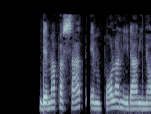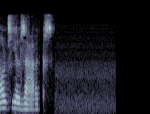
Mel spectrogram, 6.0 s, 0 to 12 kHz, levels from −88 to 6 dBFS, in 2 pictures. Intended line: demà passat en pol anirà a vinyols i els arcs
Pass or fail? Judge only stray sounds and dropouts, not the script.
pass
